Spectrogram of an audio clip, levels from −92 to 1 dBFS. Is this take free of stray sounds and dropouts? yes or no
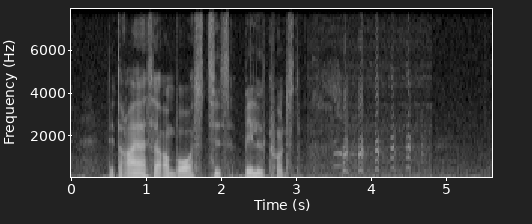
no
